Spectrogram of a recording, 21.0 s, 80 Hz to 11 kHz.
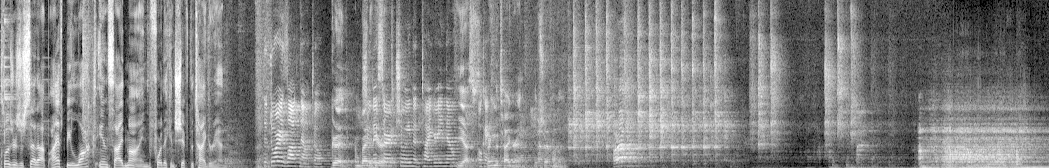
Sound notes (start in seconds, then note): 10.6 rattling; 11.7 man speaking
